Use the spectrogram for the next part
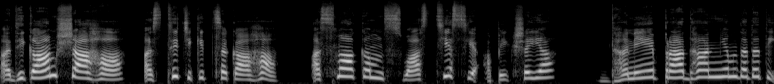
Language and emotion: Sanskrit, disgusted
